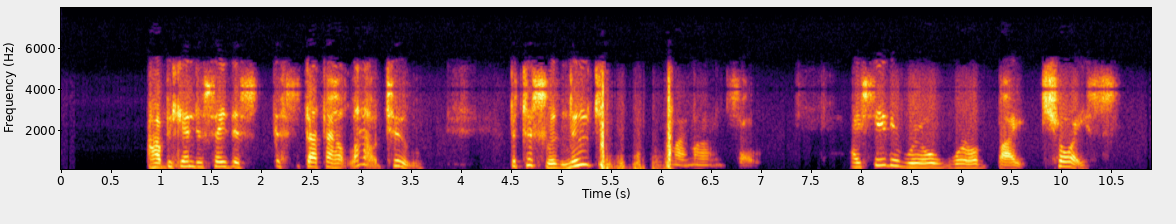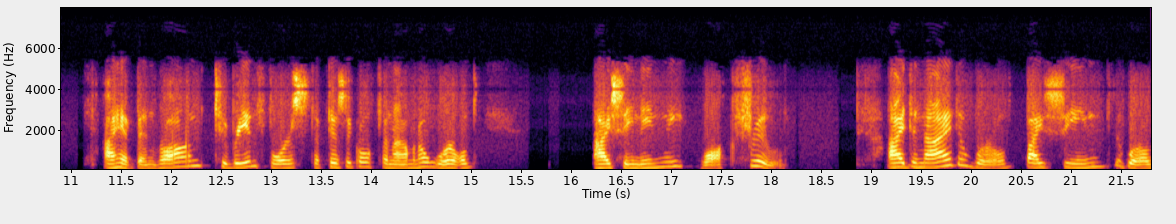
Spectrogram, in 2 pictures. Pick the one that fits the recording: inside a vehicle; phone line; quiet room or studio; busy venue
phone line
